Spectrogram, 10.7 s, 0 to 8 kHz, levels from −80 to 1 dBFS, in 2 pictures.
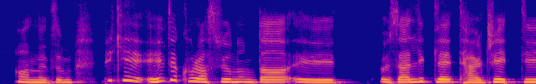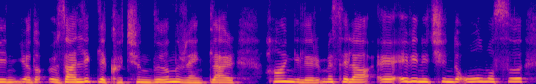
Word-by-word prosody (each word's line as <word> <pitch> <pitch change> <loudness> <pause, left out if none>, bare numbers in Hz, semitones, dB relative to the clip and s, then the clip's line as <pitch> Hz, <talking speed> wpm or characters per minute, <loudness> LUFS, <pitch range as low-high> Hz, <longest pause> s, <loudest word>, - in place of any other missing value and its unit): Anladım. 215 -3 -1 0.3
Peki, 380 +1 -2
ev 290 -4 0
dekorasyonunda, 245 - -1
eee, 215 -3 +1 0.4
özellikle 235 +1 +1
tercih 210 +3 +1
ettiğin 230 0 +1
ya 240 -3 -2
da 230 +1 -6
özellikle 240 +1 +2
kaçındığın 225 +4 +1
renkler 200 +1 -2 0.2
hangileri? 245 -8 +1
Mesela, 245 -1 0
eee, 245 - +1
evin 275 +2 +2
içinde 255 0 +1
olması 270 +1 -1
235 Hz, 105 wpm, -22 LUFS, 220-260 Hz, 0.4 s, özellikle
